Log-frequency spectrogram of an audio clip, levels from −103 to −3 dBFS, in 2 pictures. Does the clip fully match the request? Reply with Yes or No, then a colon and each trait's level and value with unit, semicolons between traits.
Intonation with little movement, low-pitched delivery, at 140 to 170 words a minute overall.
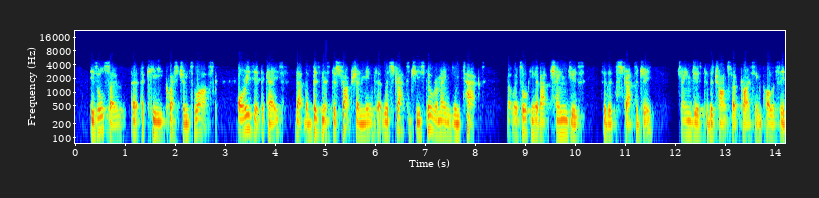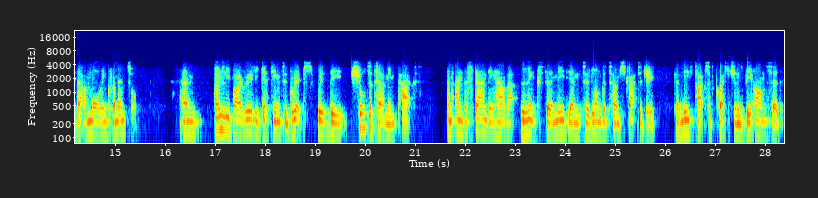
Yes: narrow, 2.2 semitones; low, 115 Hz; average, 150 wpm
